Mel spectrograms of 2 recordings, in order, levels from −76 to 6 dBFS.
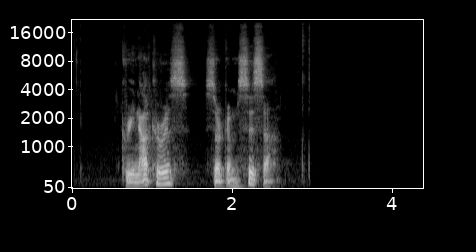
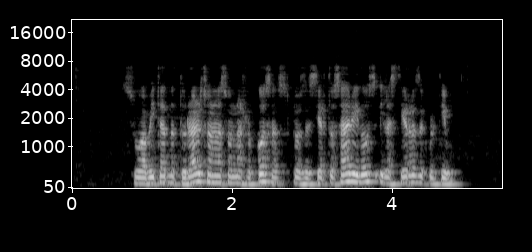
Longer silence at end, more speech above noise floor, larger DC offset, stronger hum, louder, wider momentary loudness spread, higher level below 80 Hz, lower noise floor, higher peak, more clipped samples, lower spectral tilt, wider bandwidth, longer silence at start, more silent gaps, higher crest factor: first, 1.85 s vs 0.5 s; second, 42 dB vs 51 dB; neither; neither; about the same, -19 LUFS vs -18 LUFS; about the same, 10 LU vs 8 LU; first, -52 dBFS vs -62 dBFS; second, -60 dBFS vs -69 dBFS; about the same, 0 dBFS vs -2 dBFS; neither; second, -4 dB/octave vs -7.5 dB/octave; first, over 20 kHz vs 7.4 kHz; about the same, 0.6 s vs 0.7 s; neither; first, 22 dB vs 16 dB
